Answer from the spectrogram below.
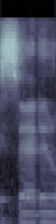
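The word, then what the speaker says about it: said: আমি আপনাদেরকে স্যাডের উচ্চারণটা শোনাচ্ছি, মানে কোনো কিছু বলেছিল, সেইড না, এটা স্যাড।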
